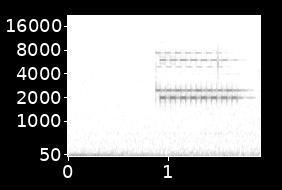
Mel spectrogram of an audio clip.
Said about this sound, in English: That's now ringing my mobile.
